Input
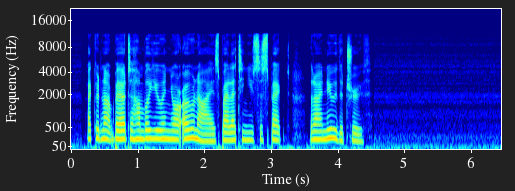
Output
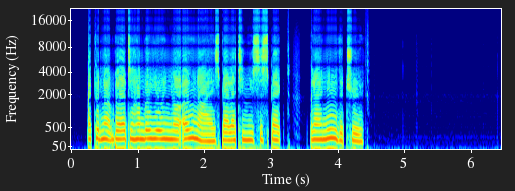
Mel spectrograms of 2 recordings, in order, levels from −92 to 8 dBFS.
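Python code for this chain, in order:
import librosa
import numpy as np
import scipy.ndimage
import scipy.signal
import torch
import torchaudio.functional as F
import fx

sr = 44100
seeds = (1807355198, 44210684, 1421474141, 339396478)

y = fx.leveller(x, sr, passes=5)
y = fx.env_flanger(y, sr, rest_ms=8.1, full_db=-19.5)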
